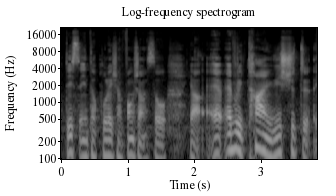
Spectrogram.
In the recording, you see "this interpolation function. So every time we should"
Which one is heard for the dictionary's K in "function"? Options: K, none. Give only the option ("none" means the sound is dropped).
none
